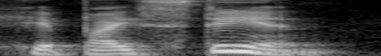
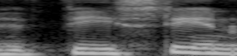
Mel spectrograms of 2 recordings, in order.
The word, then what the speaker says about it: Hephaestion: AE is usually an AI, like Hephaestion. Okay. In the Latin, he's Hephaestion. Okay. The modern pronunciation, Hephaestion. Why do I say it weird, Hephaestion? Because that's where the accent was.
